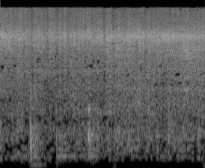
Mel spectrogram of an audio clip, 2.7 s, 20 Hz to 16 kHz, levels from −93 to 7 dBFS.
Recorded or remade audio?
recorded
